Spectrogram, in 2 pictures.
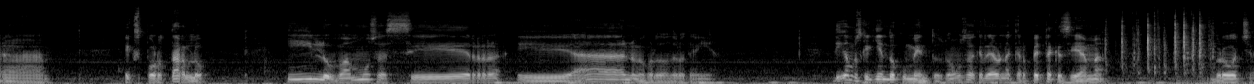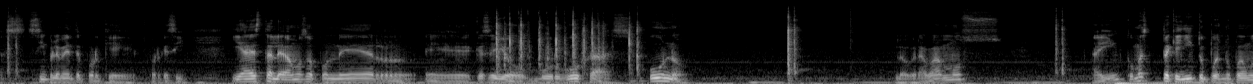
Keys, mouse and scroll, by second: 0.4 e, 10.7 click, 12.2-12.9 typing, 13.6 Return, 16.8 click, 18.5-19.8 typing, 21.4 Return, 24.1 Return.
